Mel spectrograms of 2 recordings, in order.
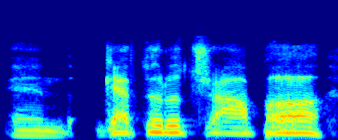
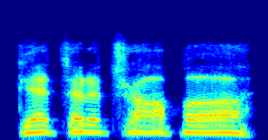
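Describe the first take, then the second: First: Said in the usual way. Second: "Get to the Chopper" barked louder in a lightly put-on action-star voice; action hero impression. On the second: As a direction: shout it like an eighties action hero. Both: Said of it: "grew up on Rambos".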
